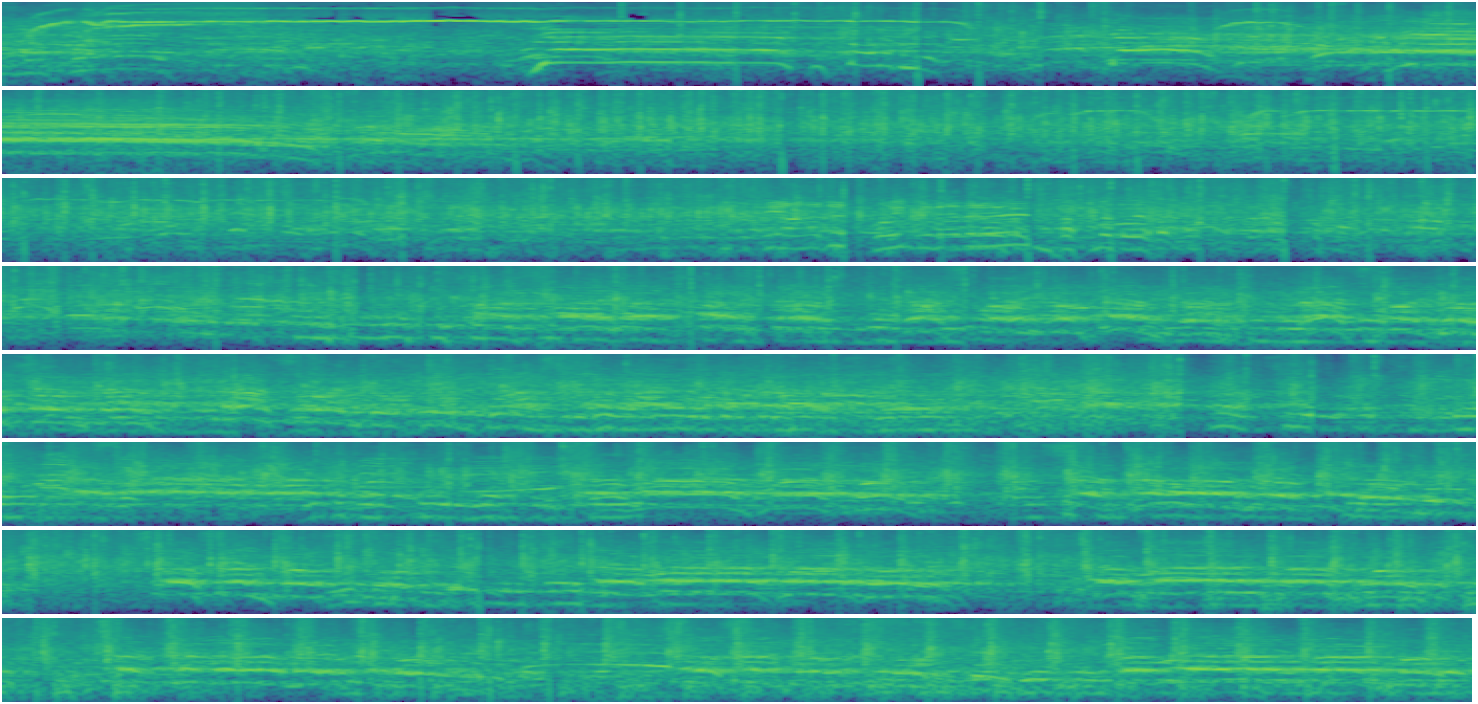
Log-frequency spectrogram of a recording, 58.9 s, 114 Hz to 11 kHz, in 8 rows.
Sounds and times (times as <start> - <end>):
Speech: 17.8 - 25.1, 35.4 - 40.3.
